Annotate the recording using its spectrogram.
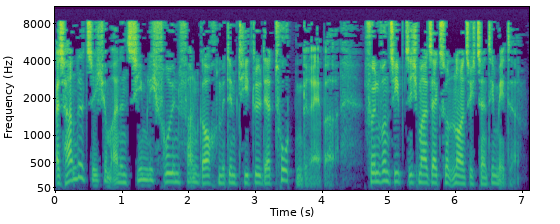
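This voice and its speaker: A man's voice: fairly high pitch, moderate pace, creaky, dry recording, voice pushed up. A man doing a stiff fake French agent. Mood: stiffly formal. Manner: stiff, over-careful, formal. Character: Mitch posing as a French art agent with a forced accent.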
